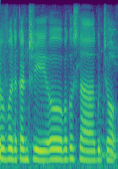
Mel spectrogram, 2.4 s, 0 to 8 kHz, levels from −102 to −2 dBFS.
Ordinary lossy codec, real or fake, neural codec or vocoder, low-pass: none; real; none; 7.2 kHz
